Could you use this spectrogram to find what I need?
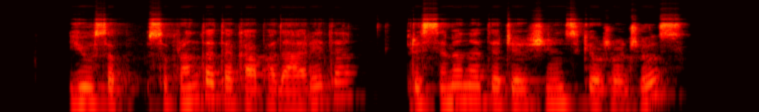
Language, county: Lithuanian, Kaunas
